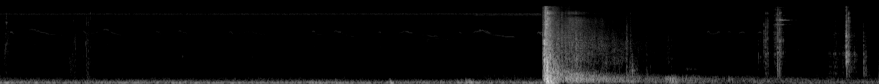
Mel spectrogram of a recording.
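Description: A single rifle shot from a 300 Weatherby Magnum, about five and a half seconds in, its report dying away over about a second.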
